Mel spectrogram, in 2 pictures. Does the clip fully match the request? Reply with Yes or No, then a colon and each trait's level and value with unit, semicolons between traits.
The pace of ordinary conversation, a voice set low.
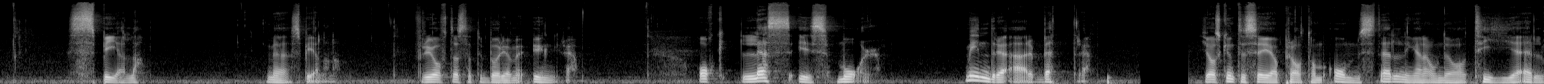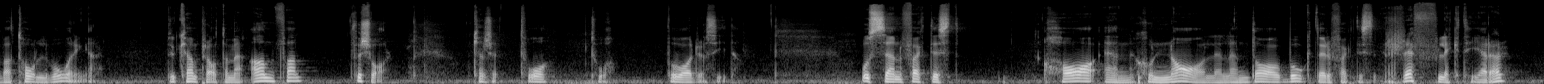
No: slow, 115 wpm; low, 105 Hz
